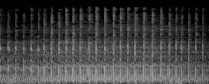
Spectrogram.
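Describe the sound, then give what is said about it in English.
A powered drill bores holes into farm soil among tomato plantings to place sensors. It gives a loud, steady, buzzing motor whine with a fast pulsing rattle that holds constant throughout. “Alongside them, the researchers use a drill to dig holes to put sensors underneath and around the crops.”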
